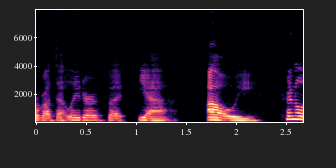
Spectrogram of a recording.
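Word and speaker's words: あおい: We'll talk more about that later, but yeah, aoi. Kind of like I have an aoi. But in this case, make sure you're pronouncing every letter.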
